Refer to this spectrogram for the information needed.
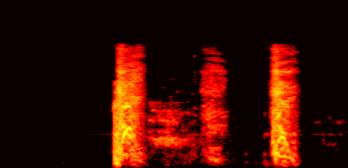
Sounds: Sneeze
